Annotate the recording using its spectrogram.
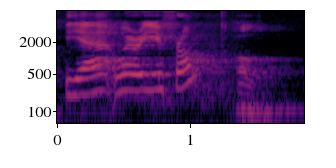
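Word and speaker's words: Hull: where are you from Hall hall Hall Hall silent did I say it right there a silent h all well it's been such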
